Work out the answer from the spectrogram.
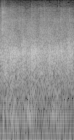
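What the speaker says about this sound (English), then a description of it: "Let's give them a round of applause again." Brief, fairly quiet round of applause from a church congregation at a Sunday worship service, a soft, even wash of clapping hands.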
